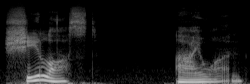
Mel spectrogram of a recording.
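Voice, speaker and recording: A woman's voice: very deep voice, expressive, very slow, vocal fry, mellow, no echo, exaggerated voice. A woman playing a cocky, adoring young British businesswoman in a scripted audio roleplay, smug and teasing. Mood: smug, confident. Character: Alex, cocky, adoring young queer businesswoman celebrating with fiancée.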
